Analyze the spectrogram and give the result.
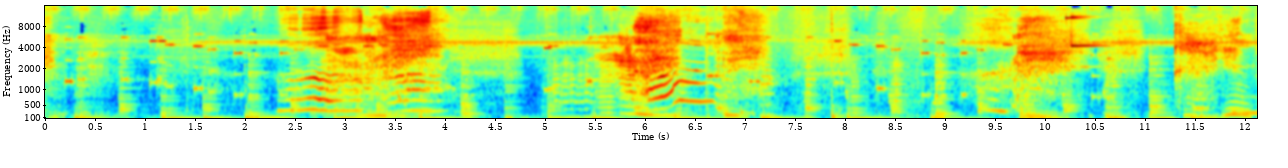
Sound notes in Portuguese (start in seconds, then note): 2.1 resmungos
